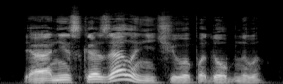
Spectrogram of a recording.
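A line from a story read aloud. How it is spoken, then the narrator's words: Dry correction. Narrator (Russian): сухо поправила американка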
